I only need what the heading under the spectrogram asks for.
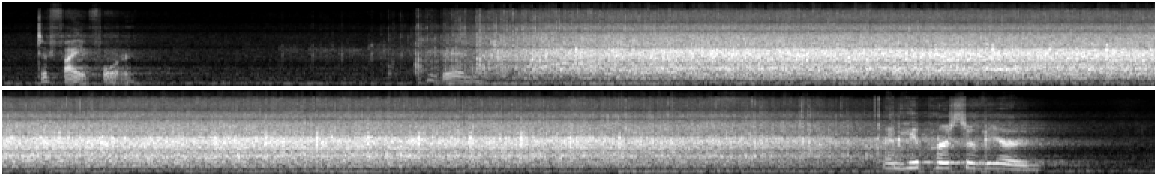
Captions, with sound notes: to fight for. (applause) And he persevered.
